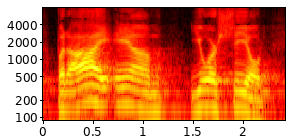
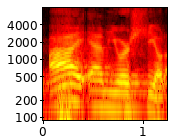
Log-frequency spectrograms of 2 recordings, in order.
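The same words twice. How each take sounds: First: "I" leaned on, slow and weighty; stress on I. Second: Said in the usual way. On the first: Shown as a demonstration. Pastor voicing God to Abram, slow stress on "I". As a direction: land hard on the "I" in "but I am your shield". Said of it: "the emphasis ... was on the I". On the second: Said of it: "same line repeated later".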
